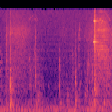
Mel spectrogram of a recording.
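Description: A few faint, isolated clicks at a computer, about three in two seconds, over a steady low hum.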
